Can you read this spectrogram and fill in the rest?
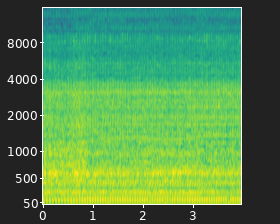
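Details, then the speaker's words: Suffolk Punch mower, after fixing the locked drive that would not disengage: even putter at a steady pace, no misses or knocks; runs, cuts, drive works and disengages as it should. "All runs, cuts, drive works, disengages exactly as it should do. Right, that's a little Suffock punch now, all running exactly how it should do."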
